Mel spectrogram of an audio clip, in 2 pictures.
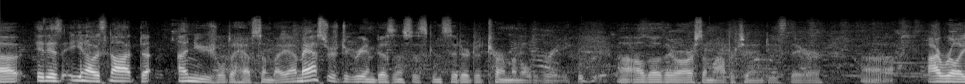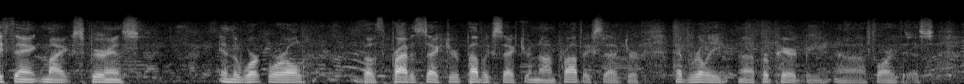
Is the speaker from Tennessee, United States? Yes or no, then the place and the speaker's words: no; Corpus Christi, Texas, United States; Well, I grew up in South Texas. So I grew up in Corpus Christi, Texas.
